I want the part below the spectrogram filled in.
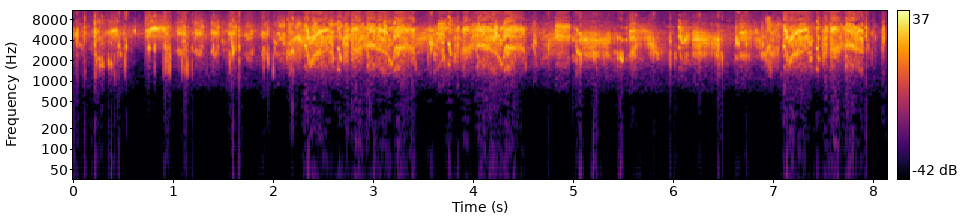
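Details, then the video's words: A crowded burst of shrill, buzzy swiftlet twittering, coastal birds from the south, with swooping chirps and short rattles layered tightly together. "Suara Walet Pantai Dari Selatan"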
